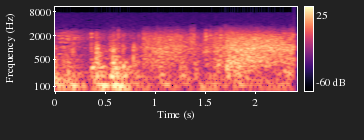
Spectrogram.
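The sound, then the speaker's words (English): A burst of gunfire from approaching horsemen, a posse led by the sheriff: several quick, muffled shots crackling in a cluster, then a steady rumbling roar of noise. The sound is dull and band-limited, with no voices. “What is their gunfire mean?”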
